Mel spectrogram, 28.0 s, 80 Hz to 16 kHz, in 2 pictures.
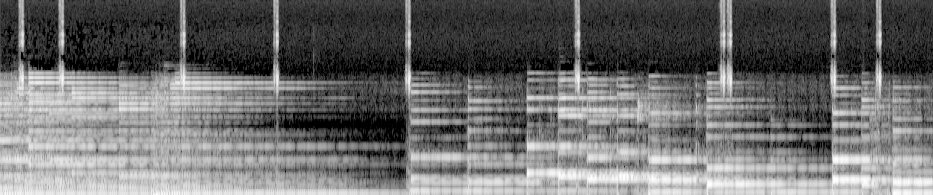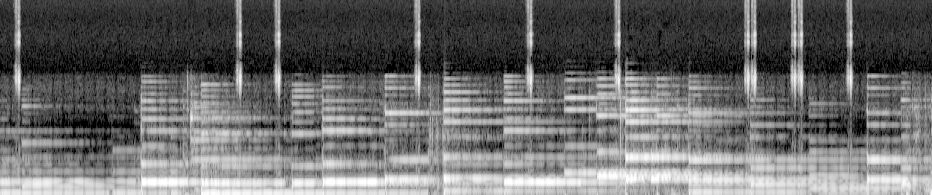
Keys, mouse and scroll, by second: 9.6-10.5 scroll up 1, 10.8 click, 11.3-11.6 scroll down 1, 12.4-20.2 drag, 21.9-27.9 drag.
